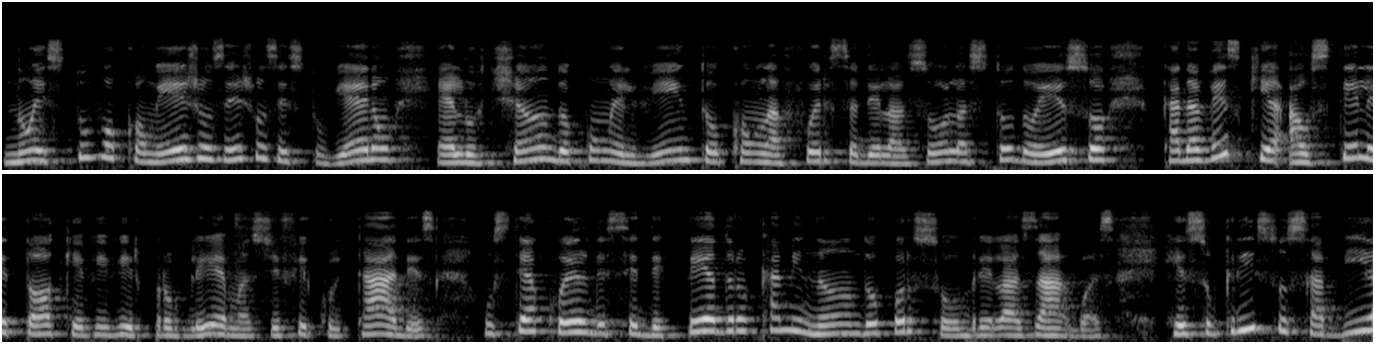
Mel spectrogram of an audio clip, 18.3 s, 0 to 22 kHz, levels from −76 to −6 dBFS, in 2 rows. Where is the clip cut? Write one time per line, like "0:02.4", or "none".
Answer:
0:07.7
